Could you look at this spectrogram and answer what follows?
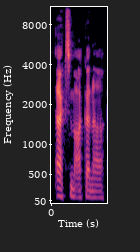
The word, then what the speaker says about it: Ex Machina: Of course, it's pronounced Ex Machina because it's supposed to be like Deus Ex Machina.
